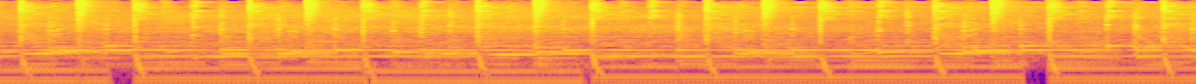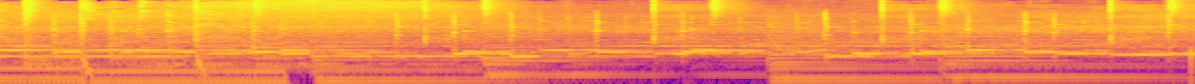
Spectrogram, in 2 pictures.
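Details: Bright electronic music with marimba-like mallet notes over a pulsing bass line runs throughout, with no barking or other animal sound.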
